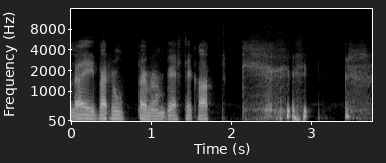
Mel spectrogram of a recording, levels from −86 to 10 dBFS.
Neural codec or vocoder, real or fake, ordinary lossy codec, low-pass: codec, 44.1 kHz, 2.6 kbps, DAC; fake; none; 14.4 kHz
